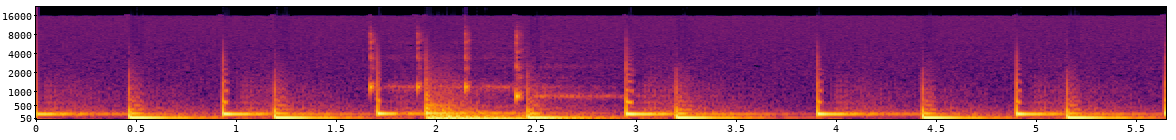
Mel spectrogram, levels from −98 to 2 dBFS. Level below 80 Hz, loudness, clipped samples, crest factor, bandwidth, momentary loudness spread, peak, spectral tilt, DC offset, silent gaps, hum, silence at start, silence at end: -10 dBFS; -11 LUFS; 2%; 8 dB; 8.8 kHz; 8 LU; 0 dBFS; -9 dB/octave; under 0.1%; none; none; 0 s; 0.05 s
